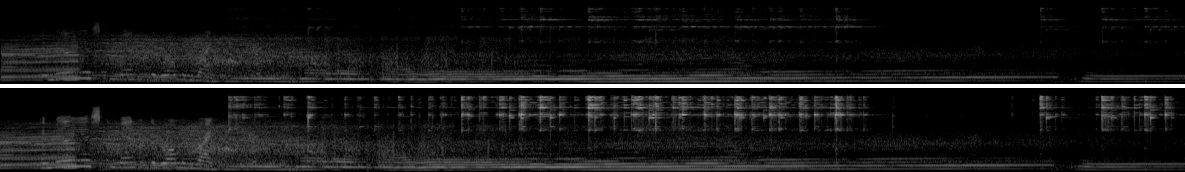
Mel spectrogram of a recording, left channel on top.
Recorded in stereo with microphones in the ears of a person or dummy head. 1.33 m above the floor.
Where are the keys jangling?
40° right (ahead or behind), 1.0 m.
